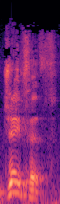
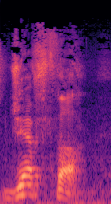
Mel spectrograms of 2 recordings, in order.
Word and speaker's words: Jephthah: My whole life I have mispronounced his name. I have been calling him Japheth, and it's Jephthah.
